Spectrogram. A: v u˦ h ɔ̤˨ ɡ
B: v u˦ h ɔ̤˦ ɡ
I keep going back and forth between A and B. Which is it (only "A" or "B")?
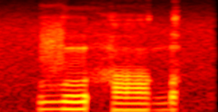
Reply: B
